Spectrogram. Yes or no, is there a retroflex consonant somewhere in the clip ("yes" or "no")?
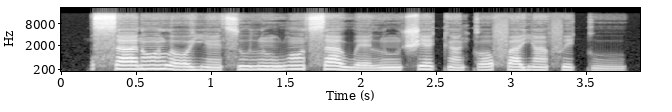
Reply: no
